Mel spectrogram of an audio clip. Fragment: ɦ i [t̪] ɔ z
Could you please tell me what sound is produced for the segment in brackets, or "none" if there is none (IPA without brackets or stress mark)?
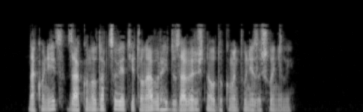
d̪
